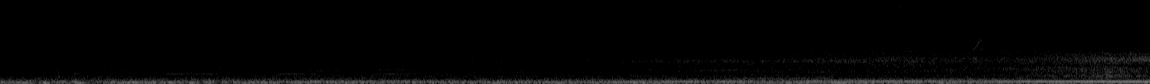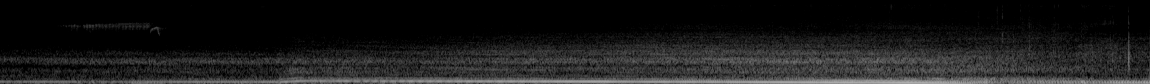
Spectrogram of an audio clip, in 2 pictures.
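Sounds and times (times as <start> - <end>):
car exhaust driving off: 13.4 - 23.0.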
